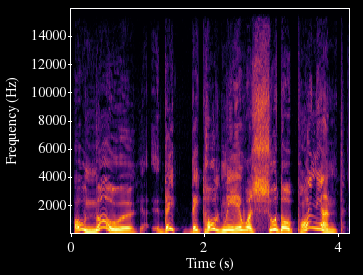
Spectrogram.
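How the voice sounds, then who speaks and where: Keen streetwise sidekick, slangy, highish lively voice, comic radio play. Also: female voice, slow pace, dry recording, studio quality, full character voice. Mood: earnest. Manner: colloquial, eager. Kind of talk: comic audio drama acting.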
